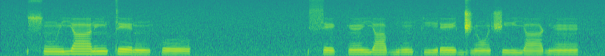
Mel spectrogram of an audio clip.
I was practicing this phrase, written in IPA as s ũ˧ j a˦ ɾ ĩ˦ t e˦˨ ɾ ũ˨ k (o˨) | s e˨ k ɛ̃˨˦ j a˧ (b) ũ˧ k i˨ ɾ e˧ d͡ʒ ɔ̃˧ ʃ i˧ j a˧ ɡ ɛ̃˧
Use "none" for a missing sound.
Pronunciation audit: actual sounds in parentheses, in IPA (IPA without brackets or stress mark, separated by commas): o˨, b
